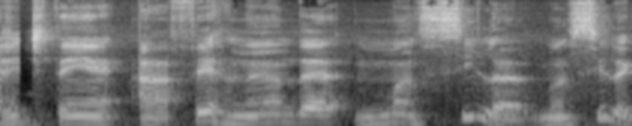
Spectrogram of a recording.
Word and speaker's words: Mancilla: Mancilla que pronuncia? Mancilha, como LH.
